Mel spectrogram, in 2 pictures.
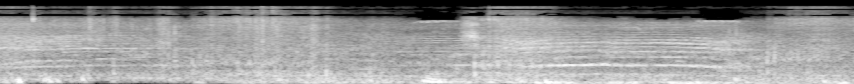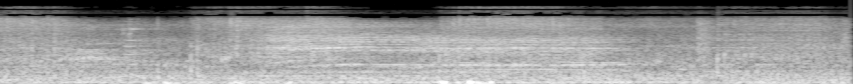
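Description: Sardi sheep bleating twice, each a long wavering bleat of about a second, the first a little after two seconds in and the second about three-quarters of the way through, with a few dull thumps.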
